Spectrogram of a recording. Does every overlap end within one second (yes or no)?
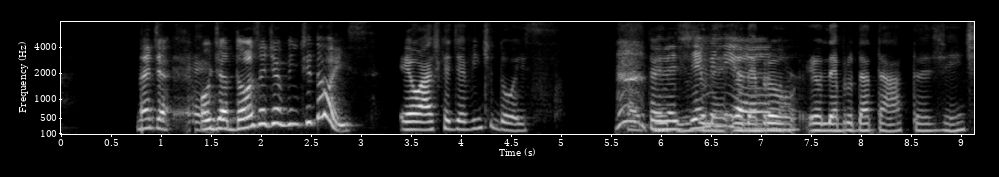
no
